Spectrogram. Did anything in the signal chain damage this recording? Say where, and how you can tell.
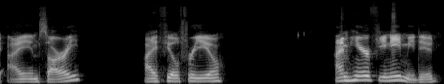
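Yes, at the network stage. From 1.77 to 1.91 s, and again briefly from 3.41 to 3.43 s, the speech turns rougher and noisier without ever dropping out. That is a lost packet rebuilt from error correction. Packets went missing in transit, and the following packets carried low-bitrate backup copies that the decoder played instead. The first stretch rebuilds about 80 ms of audio, which fits four separate lost packets; the second covers 20 ms, consistent with a single one.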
